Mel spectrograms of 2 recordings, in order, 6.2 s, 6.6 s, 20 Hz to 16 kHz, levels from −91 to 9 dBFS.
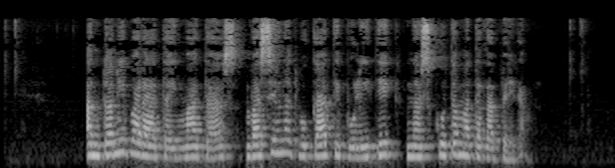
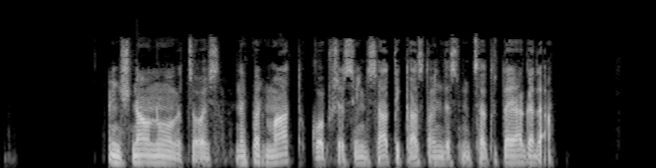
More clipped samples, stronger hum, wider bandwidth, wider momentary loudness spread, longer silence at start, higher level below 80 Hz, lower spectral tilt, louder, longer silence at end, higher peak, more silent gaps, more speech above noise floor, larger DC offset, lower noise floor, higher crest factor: neither; neither; first, 11.5 kHz vs 7.8 kHz; first, 11 LU vs 7 LU; second, 0.15 s vs 1.1 s; second, -68 dBFS vs -50 dBFS; second, -2.5 dB/octave vs -5.5 dB/octave; second, -24 LUFS vs -17 LUFS; second, 0.35 s vs 1.05 s; second, -4 dBFS vs 0 dBFS; second, none vs 3.08-3.12 s; second, 43 dB vs over 73 dB; neither; second, -67 dBFS vs under -90 dBFS; about the same, 22 dB vs 18 dB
